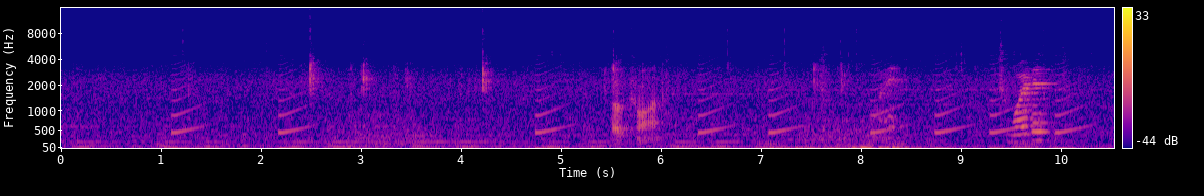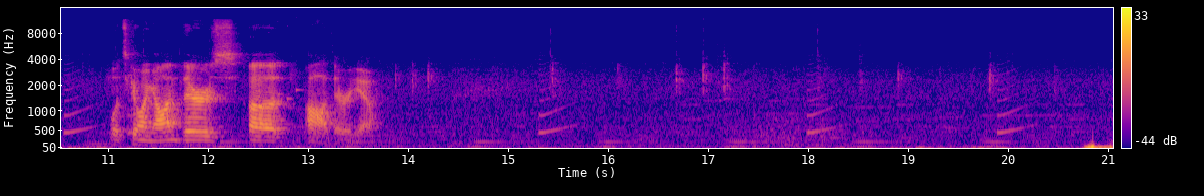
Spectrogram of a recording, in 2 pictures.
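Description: Soft, quick footsteps patter in a game.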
